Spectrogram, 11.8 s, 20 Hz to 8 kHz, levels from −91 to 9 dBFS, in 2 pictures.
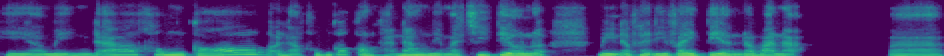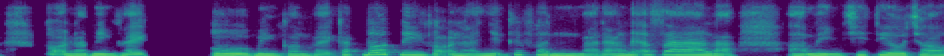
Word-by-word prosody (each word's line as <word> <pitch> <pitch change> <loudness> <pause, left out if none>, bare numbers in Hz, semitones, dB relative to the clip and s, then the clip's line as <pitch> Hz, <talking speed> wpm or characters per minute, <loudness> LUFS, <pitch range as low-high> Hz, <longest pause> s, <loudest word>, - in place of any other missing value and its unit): thì, 185 -4 -1
à, 170 0 -2
mình 175 -1 0
đã 245 +8 -3
không 235 -4 +2
có, 260 +10 0
gọi 185 - -5
là, 155 - -5
không 220 +6 -3
có 270 - -3
còn 230 -7 -2
khả 160 - -8
năng 215 +3 +4
để 180 - +2
mà 165 - -2
chi 205 +5 0
tiêu 225 -4 +6
nữa. 195 +2 +2 0.3
Mình 190 -5 +4
đã 185 - -1
phải 195 -5 +1
đi 185 +2 +4
vay 200 0 +4
tiền 195 -6 +4
đó 180 - 0
bạn 215 -3 0
ạ, 165 - -4 0.6
và, 165 -3 -5 0.3
gọi - - -3
là, 180 -1 +2
mình 180 -1 +4
phải 155 -1 -1 0.4
ừ, 195 -3 +4
mình 180 -2 +2
còn 180 0 -1
phải 150 -1 -5
cắt 250 +1 -6
bớt 295 +3 +1
đi, 240 -2 +1
gọi 175 - -3
là, 170 -1 -1
những 190 +2 -1
cái 275 - -4
phần 195 -6 +2
mà 165 -1 -4
đáng 170 +4 -2
lẽ 240 +3 -1
ra 245 -2 +1
là, 185 -5 -1 0.3
à, 180 - -3
mình 175 -1 +3
chi 220 +4 -2
tiêu 230 -2 +3
cho 215 -2 -2
195 Hz, 275 wpm, -23 LUFS, 175-230 Hz, 0.6 s, tiêu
